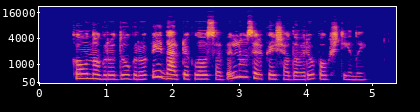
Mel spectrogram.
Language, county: Lithuanian, Telšiai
